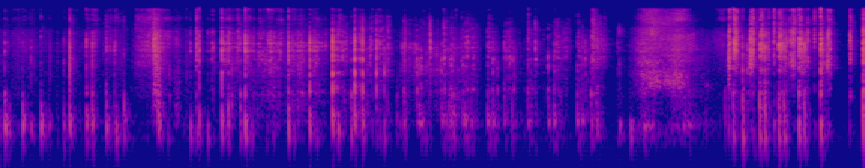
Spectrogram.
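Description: Fingertips and long nails tap rapidly on the top of a closed brown corrugated cardboard box with a Mango print and a label, then scratch along its side panel. Quick, dry, bright clicks are heard in dense bursts, broken by longer rasping scrapes around the middle and end.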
